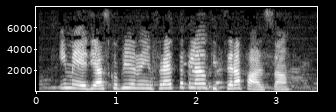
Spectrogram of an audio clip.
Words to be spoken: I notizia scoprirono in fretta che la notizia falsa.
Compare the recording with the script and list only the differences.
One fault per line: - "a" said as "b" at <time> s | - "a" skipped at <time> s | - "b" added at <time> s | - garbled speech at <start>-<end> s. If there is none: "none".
- "notizia" said as "media" at 0.4 s
- "era" added at 2.4 s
